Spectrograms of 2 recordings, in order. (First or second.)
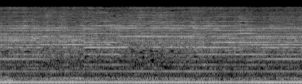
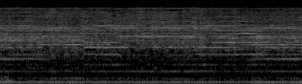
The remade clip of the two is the second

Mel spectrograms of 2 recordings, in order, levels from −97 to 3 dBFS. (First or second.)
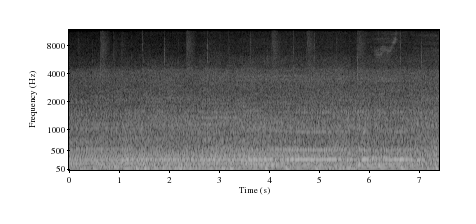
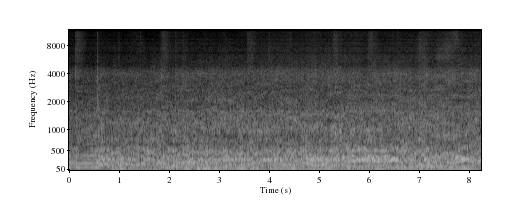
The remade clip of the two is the second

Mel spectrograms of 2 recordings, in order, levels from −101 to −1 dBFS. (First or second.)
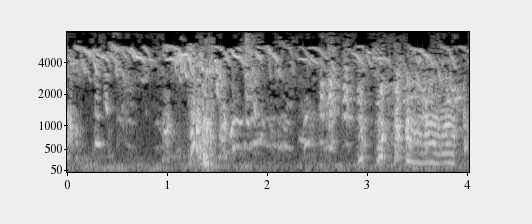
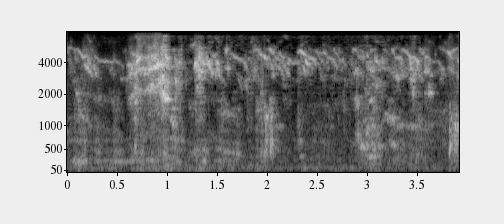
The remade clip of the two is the second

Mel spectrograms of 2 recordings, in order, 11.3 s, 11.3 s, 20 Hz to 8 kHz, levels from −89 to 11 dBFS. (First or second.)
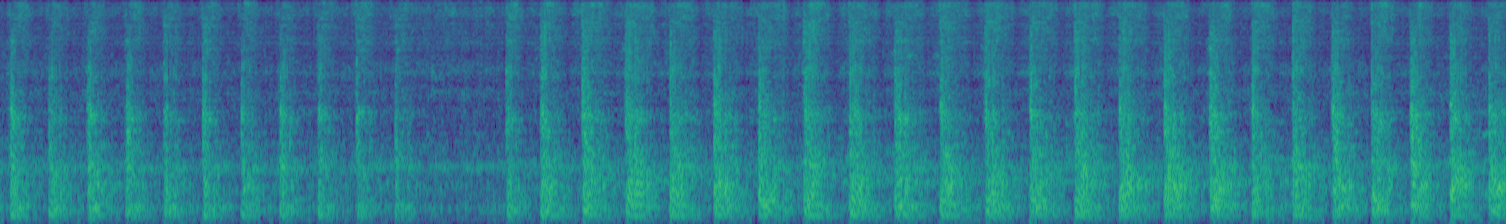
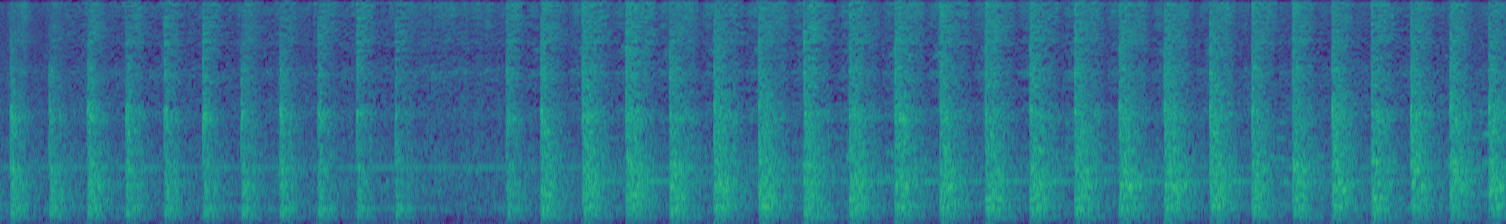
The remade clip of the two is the first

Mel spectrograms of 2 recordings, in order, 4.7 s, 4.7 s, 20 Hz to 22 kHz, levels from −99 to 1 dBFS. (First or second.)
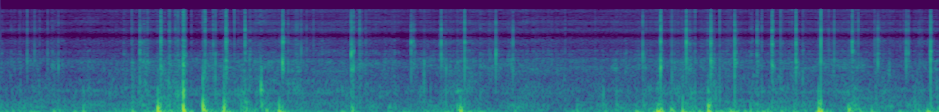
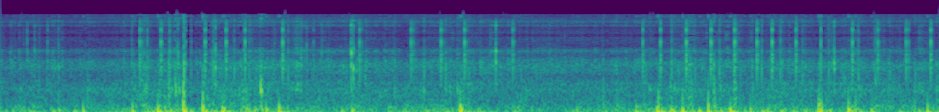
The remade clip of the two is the first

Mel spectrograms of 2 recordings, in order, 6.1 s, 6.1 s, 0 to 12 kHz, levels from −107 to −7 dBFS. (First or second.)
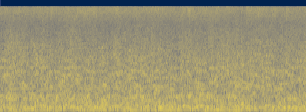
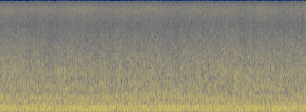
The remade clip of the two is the first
